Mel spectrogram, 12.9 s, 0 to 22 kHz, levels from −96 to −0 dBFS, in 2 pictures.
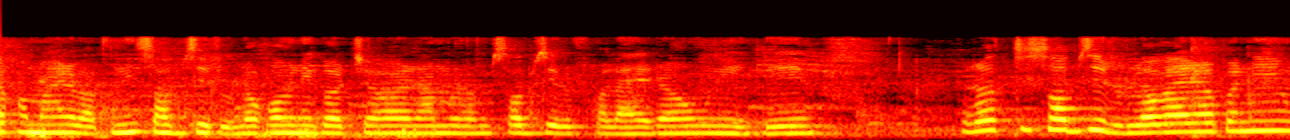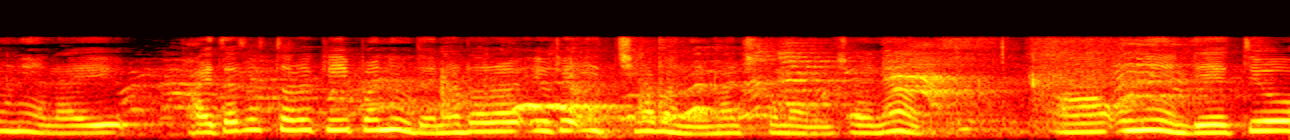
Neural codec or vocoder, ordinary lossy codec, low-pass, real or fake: none; none; 7.2 kHz; real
